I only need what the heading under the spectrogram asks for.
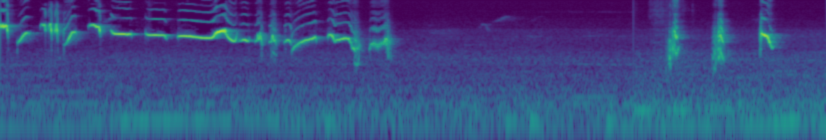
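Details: Oriental magpie-robin song offered as a lure to set a quiet bird singing: a rich run of sweet warbled whistles, wavering and sliding down, for about three seconds, then a pause and three sharp chips.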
